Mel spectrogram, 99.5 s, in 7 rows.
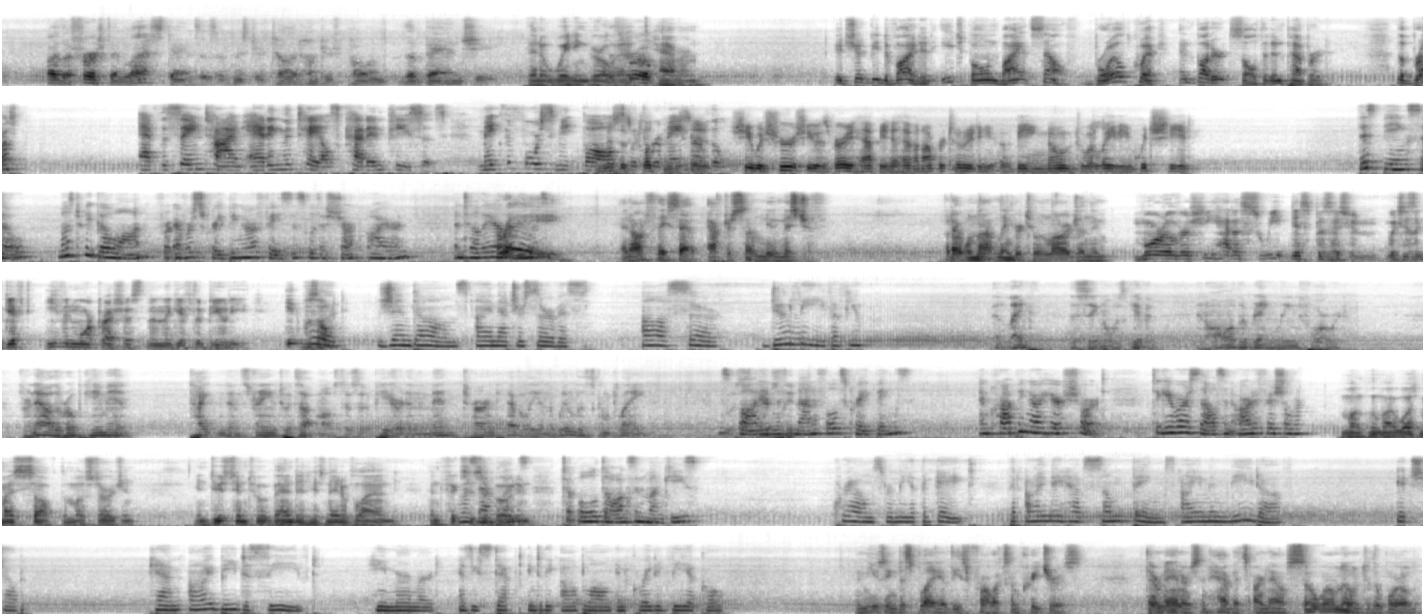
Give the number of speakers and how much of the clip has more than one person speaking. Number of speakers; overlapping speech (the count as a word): ten, about 5%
